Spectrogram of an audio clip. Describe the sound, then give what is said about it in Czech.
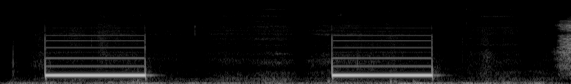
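Ringback tone on a telephone while a call is being placed: two long, steady beeps of about a second each, with a gap of roughly two seconds between them, over faint background hiss. “No a proto teď hned zavolám Vaškovi Šandovi.”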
